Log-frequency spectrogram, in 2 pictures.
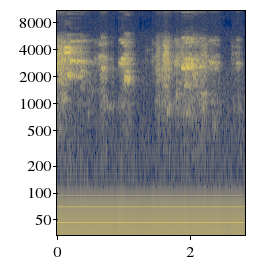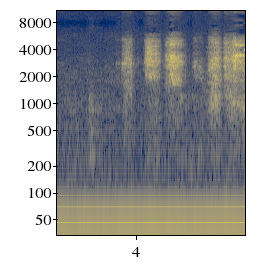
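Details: A hand-tame grey male budgerigar gives harsh, scratchy chirps and squawks in short bursts, roughly two or three a second, with brief quiet gaps between them.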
